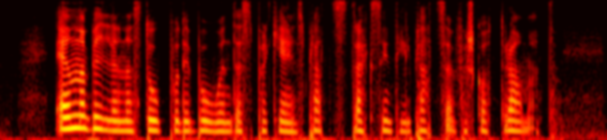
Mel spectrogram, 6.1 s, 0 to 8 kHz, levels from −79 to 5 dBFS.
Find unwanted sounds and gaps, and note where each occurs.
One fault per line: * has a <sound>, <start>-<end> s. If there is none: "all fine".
all fine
